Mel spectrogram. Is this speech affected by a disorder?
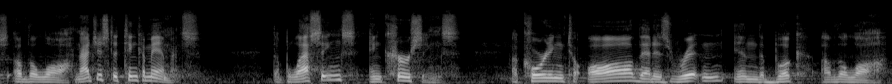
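No.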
